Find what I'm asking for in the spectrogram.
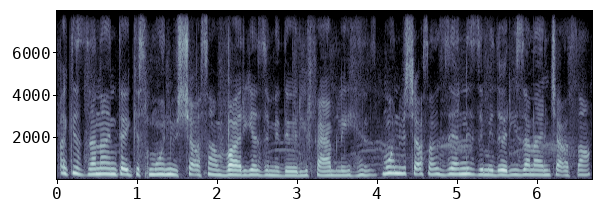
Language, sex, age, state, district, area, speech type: Kashmiri, female, 18-30, Jammu and Kashmir, Srinagar, rural, spontaneous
